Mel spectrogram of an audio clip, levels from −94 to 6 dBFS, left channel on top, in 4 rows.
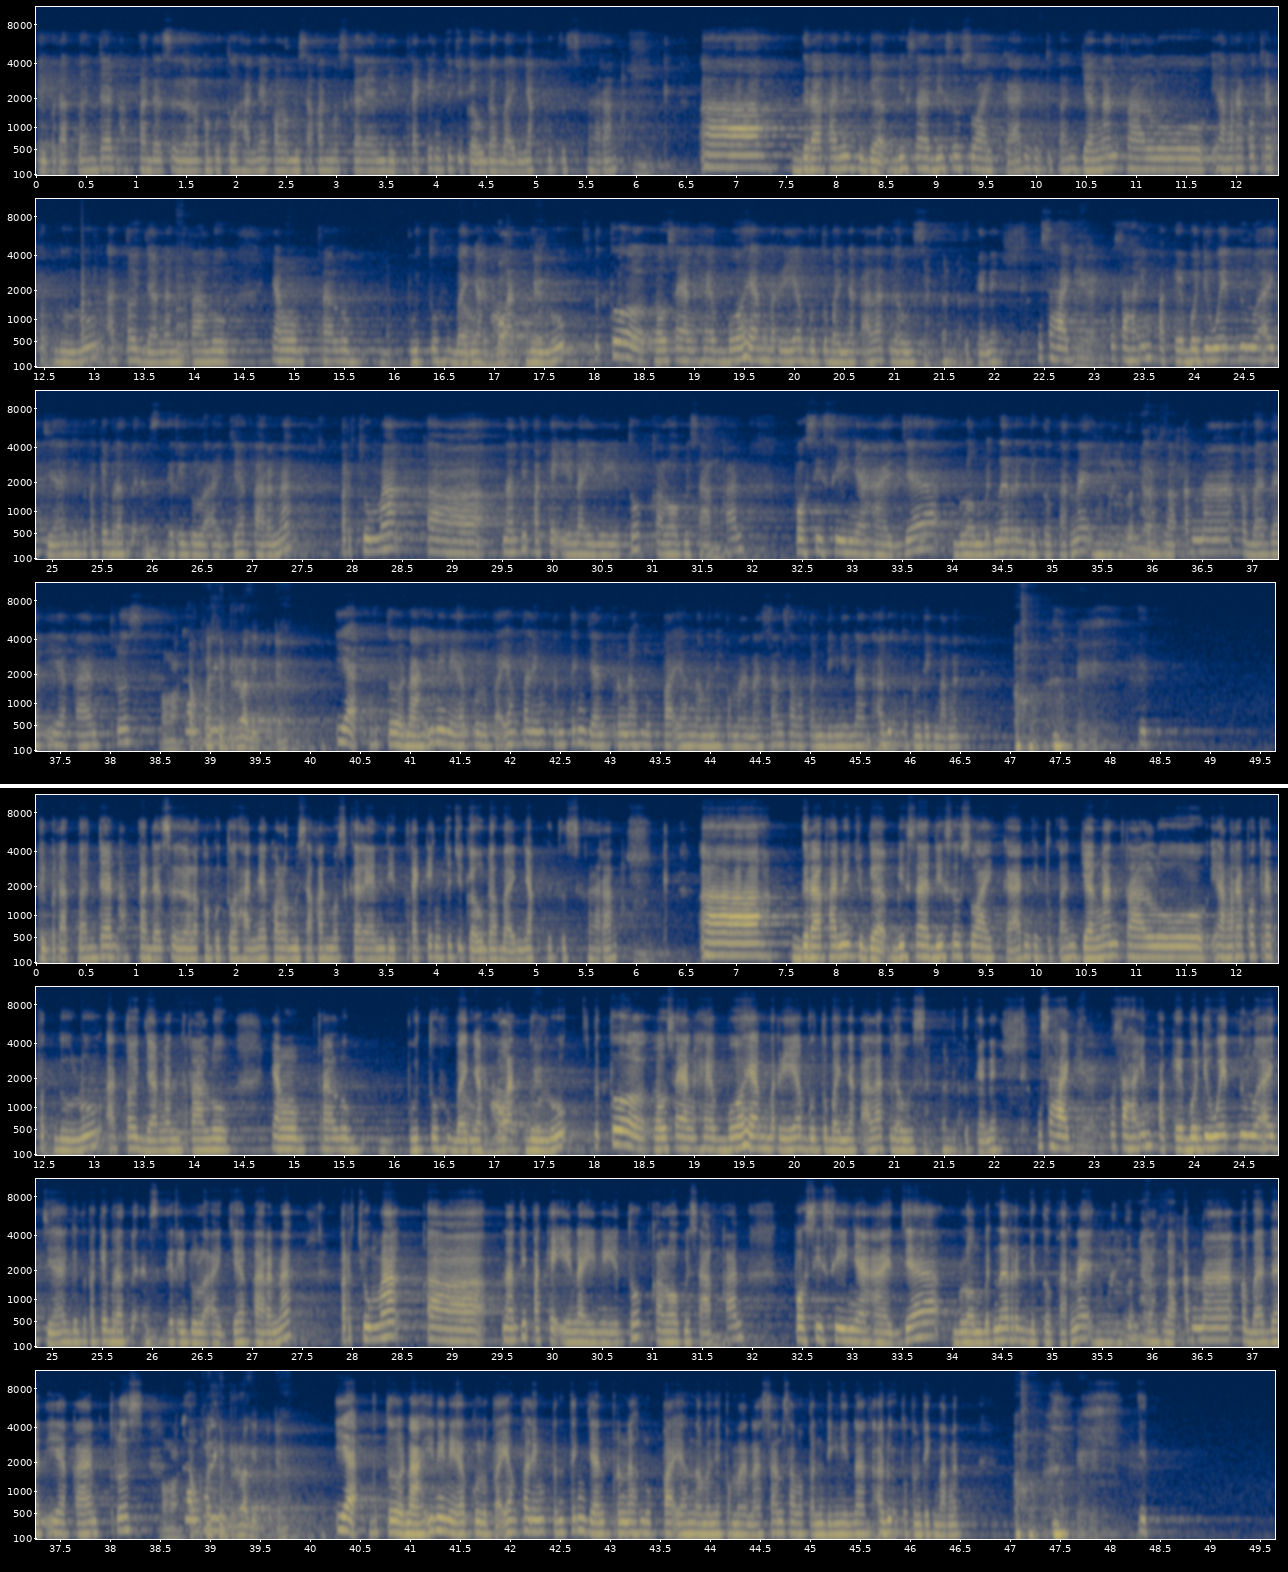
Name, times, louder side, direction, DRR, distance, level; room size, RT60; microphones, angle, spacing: voice 1, 0.0-6.1 6.6-17.7 18.2-27.4 27.9-28.5 28.7-39.2 40.3-46.5 47.4-48.5, right 6 dB, 85° right, 17 dB, 0.5 m, -30 dB
sound 1, 9.7-11.8 12.1-14.5 14.9-15.2 15.9-17.2, left 1 dB, 45° left, 2.6 m, -50 dB
voice 2, 16.6-17.5 21.3-21.4 22.8-23.0 25.9-26.1 31.5-31.8 35.4-36.4 38.5-39.9 45.5-45.8 47.0-47.9 48.2-48.5, right 1 dB, 10° right, 6 dB, 1.2 m, -37 dB
25.5 x 20.5 x 7.2 m, 2.3 s
head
